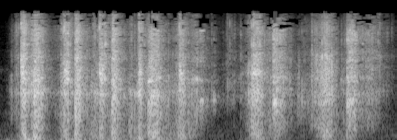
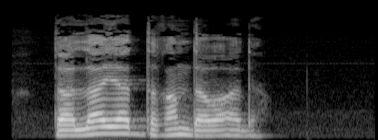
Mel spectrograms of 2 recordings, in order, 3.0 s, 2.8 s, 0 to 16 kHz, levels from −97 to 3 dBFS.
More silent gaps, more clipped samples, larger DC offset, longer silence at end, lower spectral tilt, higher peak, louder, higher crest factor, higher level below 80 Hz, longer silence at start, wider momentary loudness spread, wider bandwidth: neither; first, 0.3% vs under 0.1%; neither; second, 0.1 s vs 0.85 s; second, 0 dB/octave vs -6.5 dB/octave; first, 0 dBFS vs -6 dBFS; first, -11 LUFS vs -22 LUFS; about the same, 14 dB vs 16 dB; first, -40 dBFS vs -72 dBFS; second, 0.1 s vs 0.4 s; about the same, 7 LU vs 9 LU; first, 12 kHz vs 9.8 kHz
